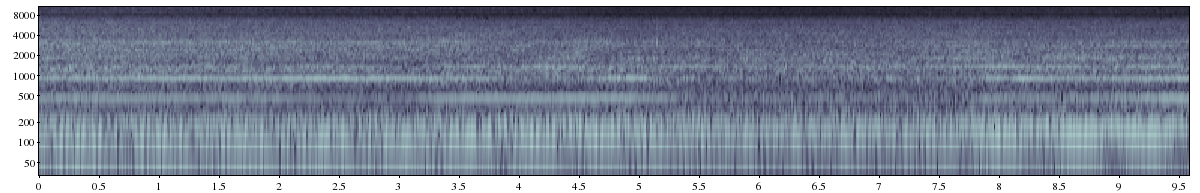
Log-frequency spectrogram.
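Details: 2005 Jeep Grand Cherokee 5.7 HEMI V8 idling with AC on after a hydraulic-to-16-inch SPAL electric fan conversion: steady, even idle with smooth fan whoosh and constant tones, no knocks or surges; normal idle.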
